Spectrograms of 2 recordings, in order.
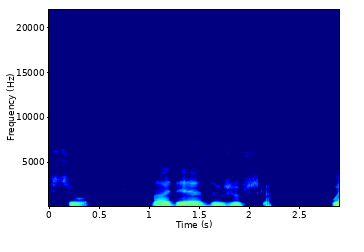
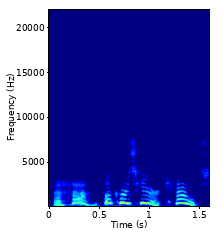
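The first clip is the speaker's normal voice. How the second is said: high, gleeful Aha that shoots way up; hammed-up joyful greeting; delighted exclaim. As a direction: crow with glee at the surprise guest. Greets the arriving Count loudly.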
